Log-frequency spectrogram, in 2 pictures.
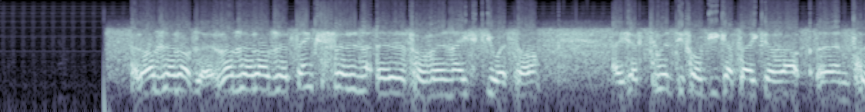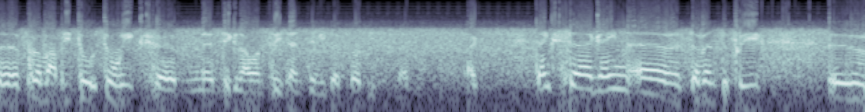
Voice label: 3cm ssb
